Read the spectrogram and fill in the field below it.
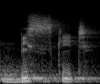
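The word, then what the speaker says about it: biscuit: इसको बोलेंगे यहाँ पे इसको साइलेंट करना आपको, तो चर्च। क्या बोलेंगे इसको, चर्च। यहाँ क्या बोलेंगे, बिस्किट।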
